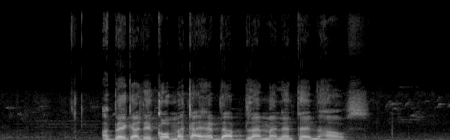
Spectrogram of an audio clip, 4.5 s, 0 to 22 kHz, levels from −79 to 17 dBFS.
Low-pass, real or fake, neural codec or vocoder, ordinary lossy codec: 19.8 kHz; real; none; none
